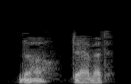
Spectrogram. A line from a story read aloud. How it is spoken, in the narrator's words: Harvey muttered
